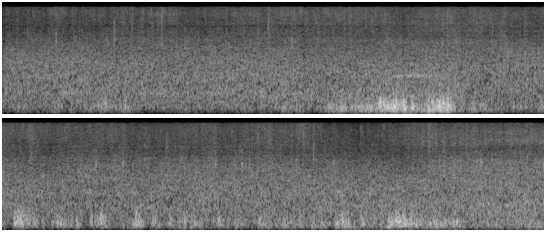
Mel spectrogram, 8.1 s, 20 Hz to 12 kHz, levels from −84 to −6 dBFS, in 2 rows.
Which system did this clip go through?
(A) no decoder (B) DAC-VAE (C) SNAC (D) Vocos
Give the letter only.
A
